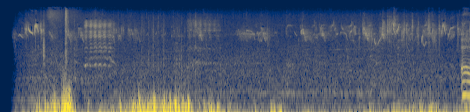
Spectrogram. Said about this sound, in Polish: Mam wrażenie, że wszędzie są tam kozy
